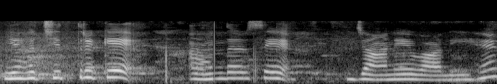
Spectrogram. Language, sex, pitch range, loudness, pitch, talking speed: Hindi, female, 240-285 Hz, -16 LUFS, 265 Hz, 95 wpm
